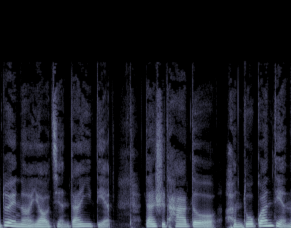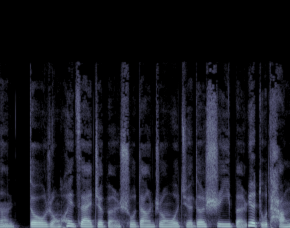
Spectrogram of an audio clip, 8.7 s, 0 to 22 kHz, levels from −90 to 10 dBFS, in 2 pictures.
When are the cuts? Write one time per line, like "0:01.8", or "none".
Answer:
0:03.3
